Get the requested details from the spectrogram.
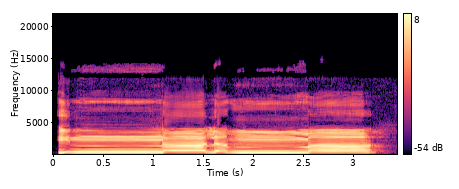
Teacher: نون مشدد میم مشدد دونوں میں ایک ایک الف کا غنہ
